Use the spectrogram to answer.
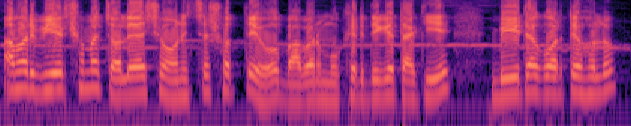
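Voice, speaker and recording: A man's voice: on the high side, fast talker, slight background noise. A man narrating a romantic story in the first person, in a dramatic storytelling style. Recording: music bed under the voice. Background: background music.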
